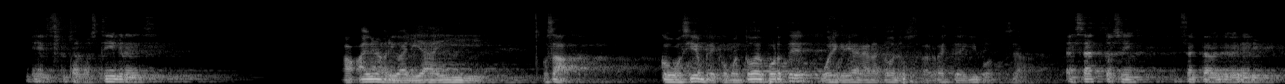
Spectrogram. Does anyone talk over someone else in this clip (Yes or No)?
No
